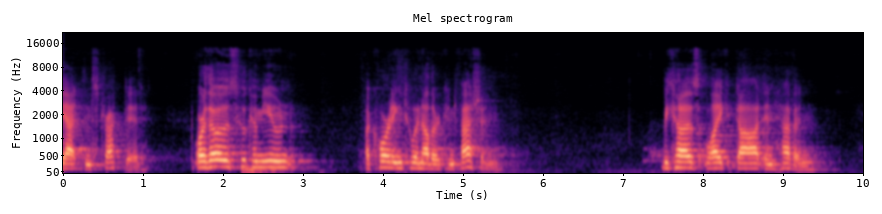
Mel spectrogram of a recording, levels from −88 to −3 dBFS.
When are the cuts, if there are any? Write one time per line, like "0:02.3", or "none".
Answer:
none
